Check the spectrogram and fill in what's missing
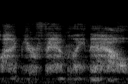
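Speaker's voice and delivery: slow whisper, right up close. Voicing a character leaning in close to the armor: whisper. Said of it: "and I whisper".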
